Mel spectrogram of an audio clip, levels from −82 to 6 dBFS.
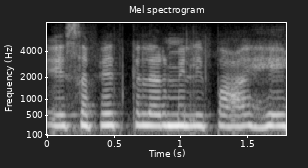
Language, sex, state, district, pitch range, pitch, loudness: Chhattisgarhi, female, Chhattisgarh, Raigarh, 255-270 Hz, 260 Hz, -11 LUFS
